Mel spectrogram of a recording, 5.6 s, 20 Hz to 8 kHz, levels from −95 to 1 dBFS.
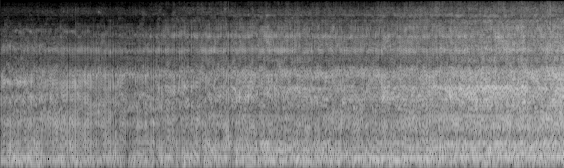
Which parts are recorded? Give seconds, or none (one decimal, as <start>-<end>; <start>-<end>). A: none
